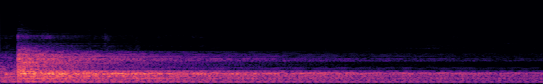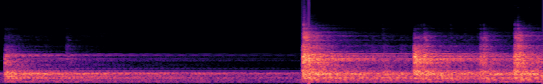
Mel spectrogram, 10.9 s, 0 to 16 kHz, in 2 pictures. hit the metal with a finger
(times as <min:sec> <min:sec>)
0:08.5 0:10.8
